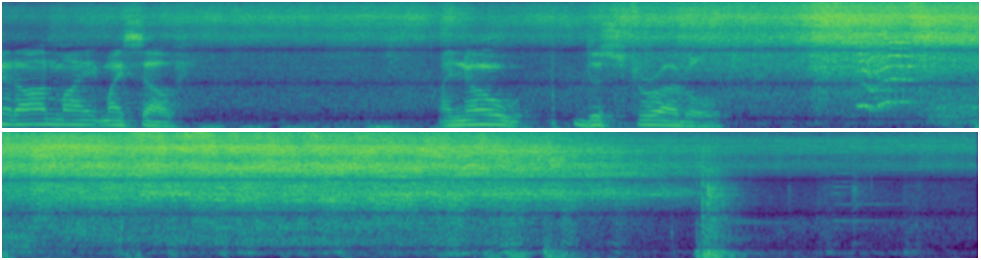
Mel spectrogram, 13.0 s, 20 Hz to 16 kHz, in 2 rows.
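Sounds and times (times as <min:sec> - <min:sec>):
compressed air hissing into tyre: 0:00.9 - 0:11.2
sharp thump: 0:11.2 - 0:11.6.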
